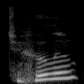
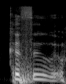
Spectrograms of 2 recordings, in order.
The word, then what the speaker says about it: Cthulhu: Chihulu? Is it Chihulu? Cthulhu.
